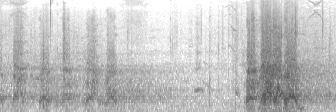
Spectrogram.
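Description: Dogs in the video game INSIDE bark and yelp in several sharp bursts, with a louder, fiercer cluster of barks near the end over a noisy background.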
